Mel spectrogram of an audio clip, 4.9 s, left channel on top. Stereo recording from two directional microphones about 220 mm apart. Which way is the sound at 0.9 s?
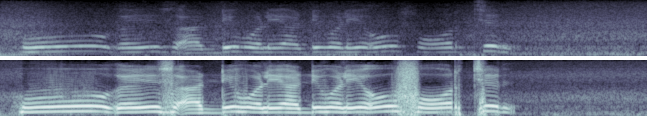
50° right (ahead or behind).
